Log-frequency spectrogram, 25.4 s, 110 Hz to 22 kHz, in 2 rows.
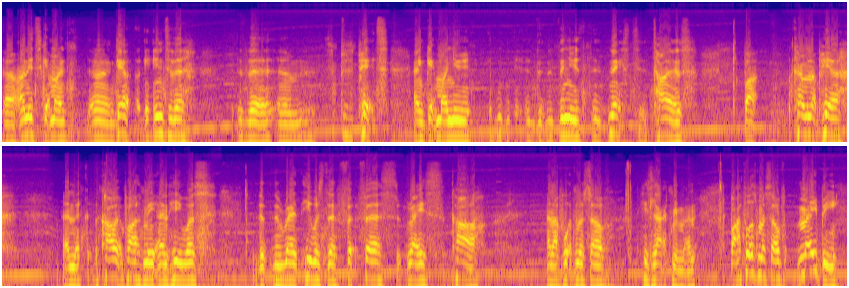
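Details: Adult man with aphasia after a major stroke in August 2013, doing gaming commentary to practise his speech; repetitions and fillers audible; aphasia.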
